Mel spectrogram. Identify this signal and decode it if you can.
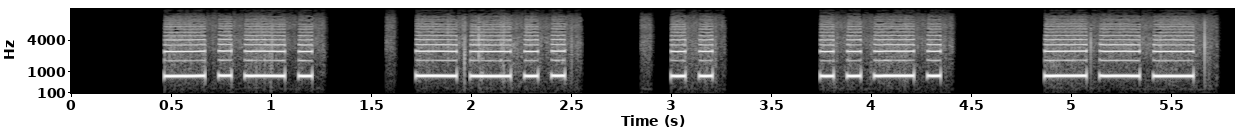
Morse code, heard as a keyed tone, about 18 wpm, spaced as for 11 wpm, 820 Hz. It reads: CZIFO
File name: training / NAVPERS 11049to11060 / NAVPERS 11050 RA RB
